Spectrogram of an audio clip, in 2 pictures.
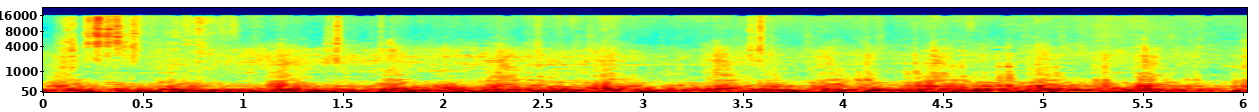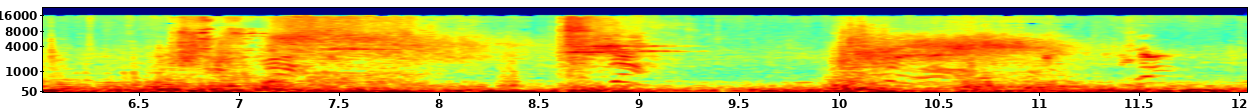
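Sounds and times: loud low rumble: 0.0s - 12.0s
soundtrack music: 0.0s - 12.0s.

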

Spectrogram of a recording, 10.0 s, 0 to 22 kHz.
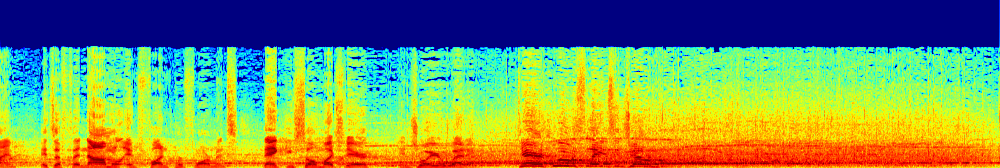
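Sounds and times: crowd applauding: 3.5s - 10.0s.

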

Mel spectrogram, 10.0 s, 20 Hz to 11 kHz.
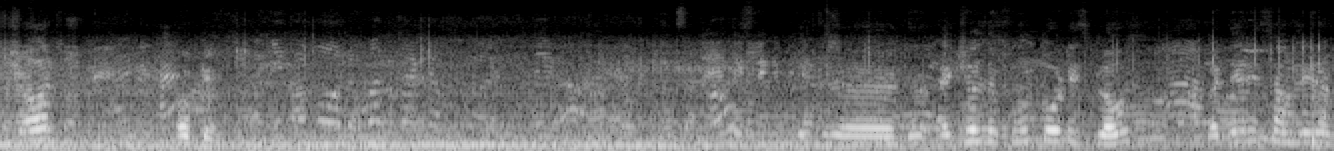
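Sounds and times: bus engine humming: 0.0s - 10.0s
passengers talking faintly: 0.0s - 10.0s.

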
